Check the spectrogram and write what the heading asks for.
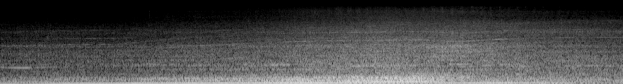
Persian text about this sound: اتوبوس سرعتش رو زیاد و زیادتر میکرد و اون خانم با اون چادر سیاهش شد یه نقطه و دیگه تو سراشیبی خیابونا اون یه نقطه هم ندیدم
